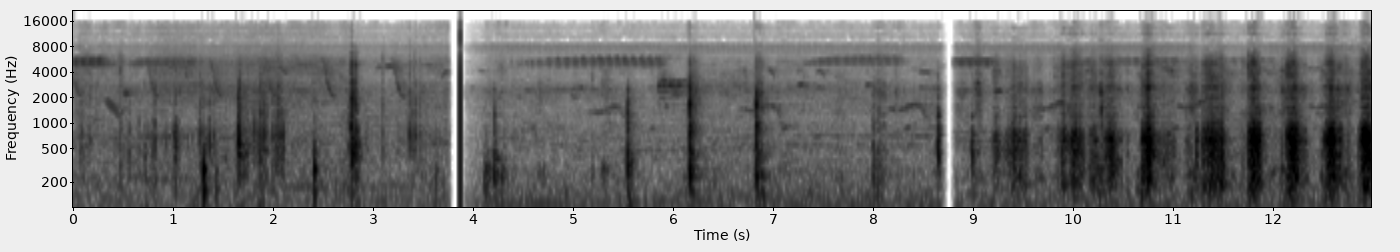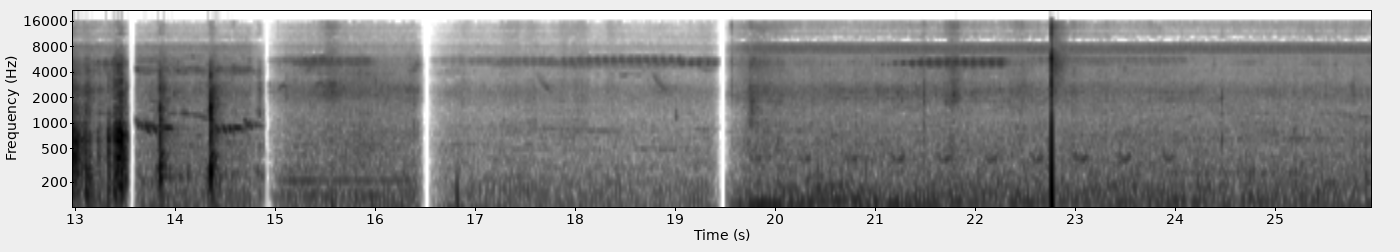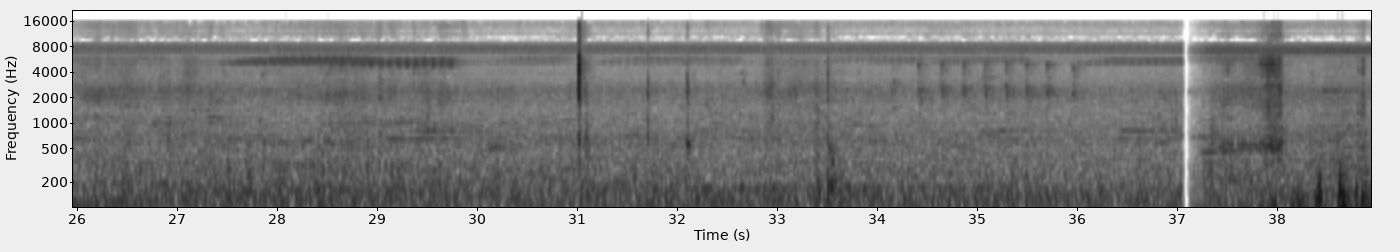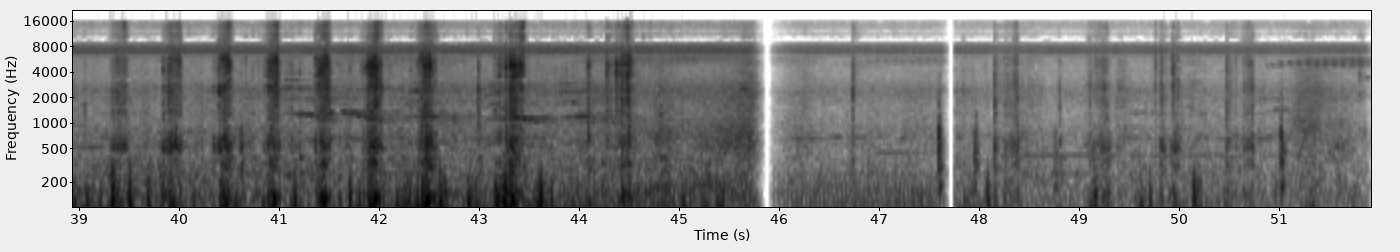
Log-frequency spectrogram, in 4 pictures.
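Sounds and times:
knife slicing through onion: 39.2 - 43.5.

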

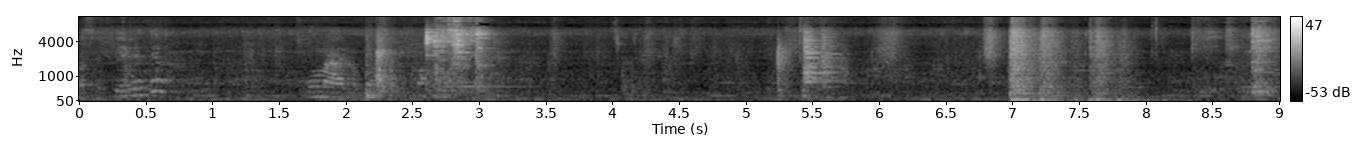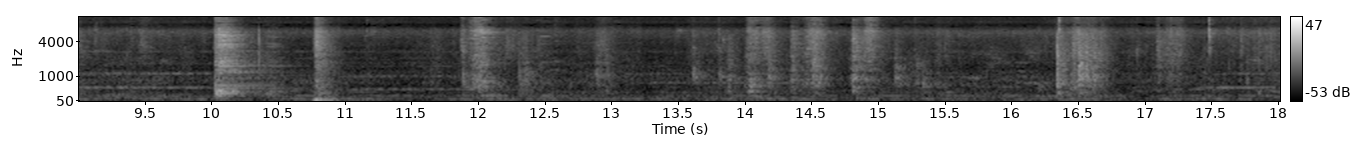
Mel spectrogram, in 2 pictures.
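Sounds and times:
steel pots and utensils clanking: 2.2 - 3.3, 5.4 - 5.8, 10.0 - 10.6.

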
